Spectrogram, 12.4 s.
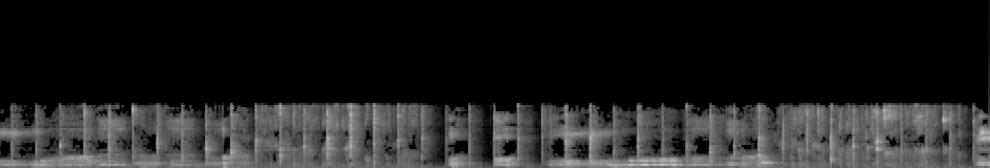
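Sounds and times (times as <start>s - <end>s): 
person moaning in a bathroom: 0.0s - 3.2s, 5.6s - 9.8s, 12.2s - 12.3s.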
